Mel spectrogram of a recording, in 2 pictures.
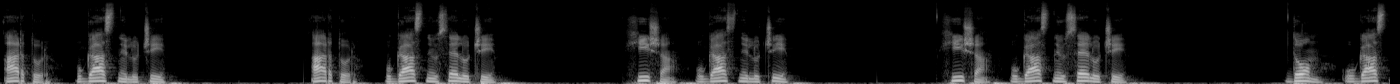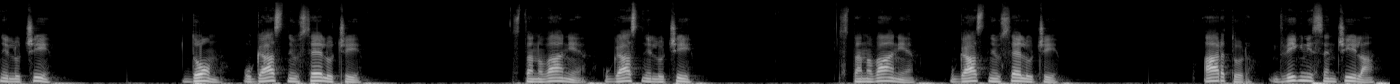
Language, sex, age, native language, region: Slovenian, male, 18-29, Slovenian, Gorica region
